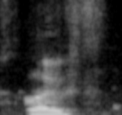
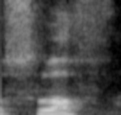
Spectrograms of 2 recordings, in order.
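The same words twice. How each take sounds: First: "sloth" with a long o, rhyming with "both"; long-o pronunciation. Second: "sloth" with a short o, rhyming with "moth"; short-o pronunciation. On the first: Streamer unsure how to pronounce the animal, long o in "sloth". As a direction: say "sloth" as "slowth". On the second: Streamer offering the other pronunciation, short o in "sloth". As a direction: say "sloth" as "sloff". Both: Shown as a demonstration. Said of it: "however you wanna pronounce that thing".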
